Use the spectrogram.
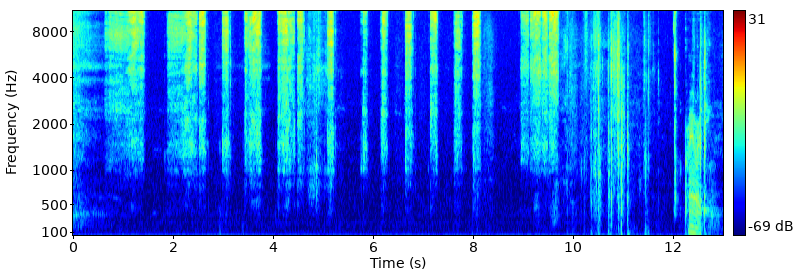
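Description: Soft, close scratching of a pen writing on a page in a quiet ASMR counselor roleplay, coming in short irregular strokes and scribbles with pauses, faint and intimate, with a light rustle near the end.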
